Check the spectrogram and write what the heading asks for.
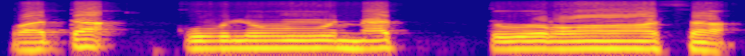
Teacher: الْمِسْكِينِ وَتَأْكُلُونَ التُّرَاثَ یہاں پہ تا کے بعد حمزہ ساکن ہے، جہاں حمزہ ساکن ہو وہاں پہ جھٹکا لگا کے پڑھتے ہیں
